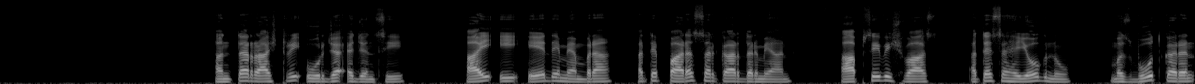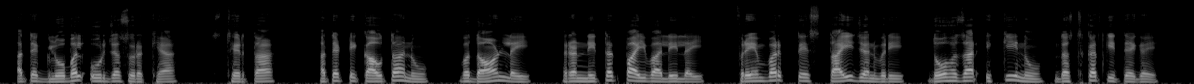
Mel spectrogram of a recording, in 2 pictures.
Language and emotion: Punjabi, neutral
